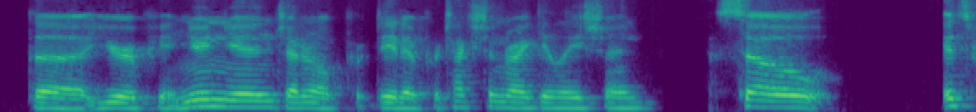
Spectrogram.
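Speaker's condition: No condition

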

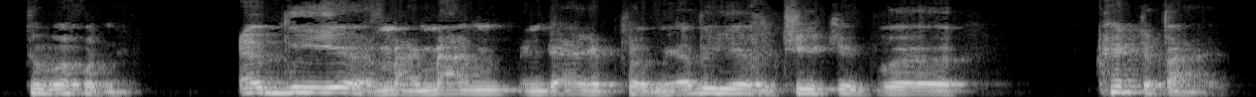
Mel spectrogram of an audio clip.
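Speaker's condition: Deafness, profound

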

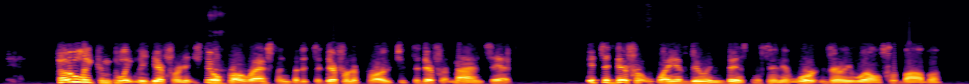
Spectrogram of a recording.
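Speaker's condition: No condition

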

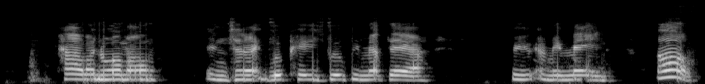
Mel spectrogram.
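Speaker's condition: Hard of hearing, cochlear implant

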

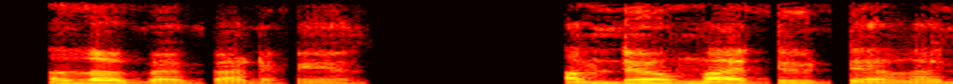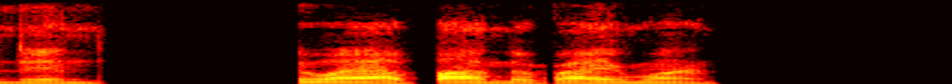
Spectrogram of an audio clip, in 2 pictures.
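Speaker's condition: ALS; progressive neurodegenerative

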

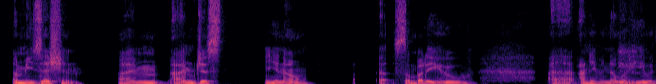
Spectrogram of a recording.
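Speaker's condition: Stuttering; not cured, manages it with own mechanisms, no therapy focus; still stutters, knows how to work with it; stutters more when trying to hide it, practice talking helps; repeated words, prolonged sounds

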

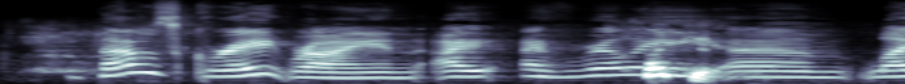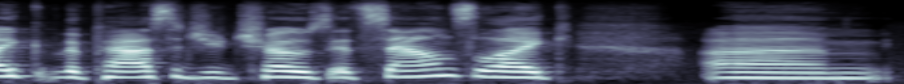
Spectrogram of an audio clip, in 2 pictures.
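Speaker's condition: No condition

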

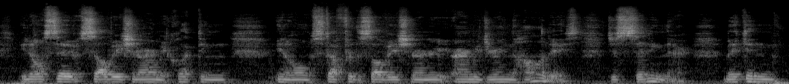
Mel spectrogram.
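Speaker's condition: No condition

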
